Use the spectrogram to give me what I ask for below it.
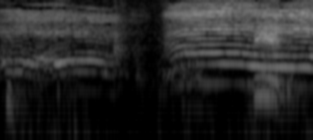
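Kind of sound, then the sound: human body sound, small child crying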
